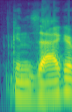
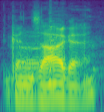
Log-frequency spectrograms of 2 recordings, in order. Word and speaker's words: Gonzaga: it was always uh gonzaga versus gonzaga uh which is where i went because a lot of people will say gonzaga and that might even be correct i don't know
